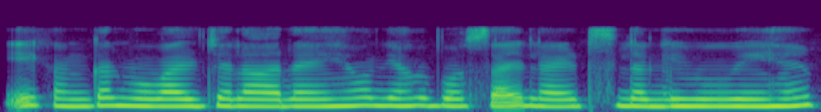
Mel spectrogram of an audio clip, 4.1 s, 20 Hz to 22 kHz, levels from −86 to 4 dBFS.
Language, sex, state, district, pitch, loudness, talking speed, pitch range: Hindi, female, Chhattisgarh, Sukma, 250 Hz, -12 LUFS, 220 wpm, 250-265 Hz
